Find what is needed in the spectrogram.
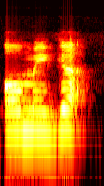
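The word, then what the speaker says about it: ω: Omega, dibacanya omega ya, W.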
